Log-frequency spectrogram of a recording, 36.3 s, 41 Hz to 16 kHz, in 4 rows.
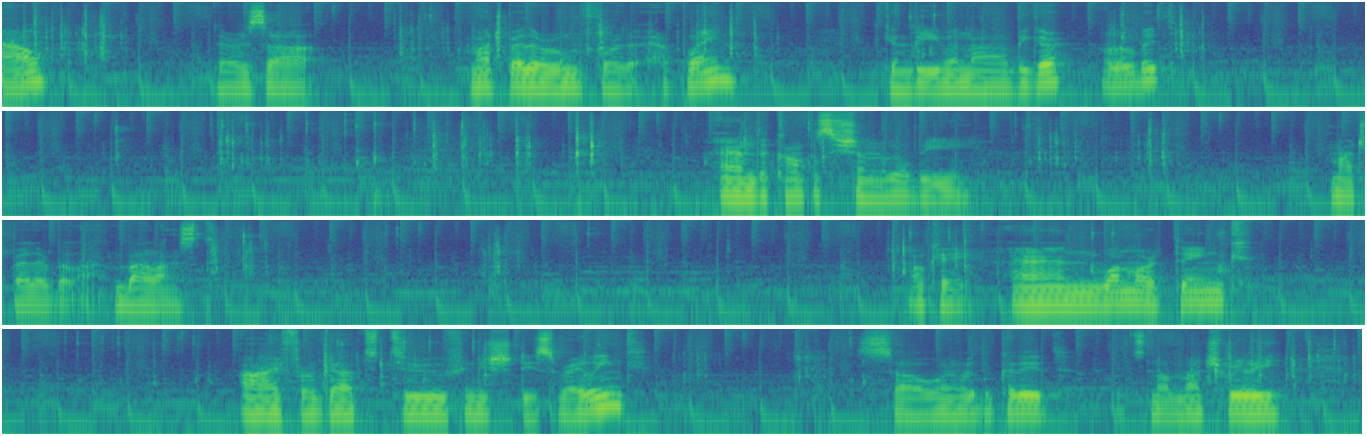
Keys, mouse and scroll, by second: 0.0 g, 2.7 click, 3.0 s, 3.8 click, 4.1 g, 5.9 click, 6.0-10.4 middle drag, 7.6 g, 10.4 click, 10.6 middle click, 11.3 click, 11.4-15.8 middle drag, 12.8 KP_0, 13.7-14.1 scroll down 2, 14.6-15.8 scroll up 2, 15.8 click, 16.5 g, 19.3 click, 24.1-28.4 shift+middle drag, 25.8-28.4 scroll up 2, 28.4 click, 29.3-32.7 middle drag, 30.5-32.7 scroll up 2, 35.2-36.3 middle drag, 35.2-36.0 scroll up 2.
